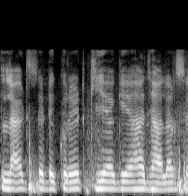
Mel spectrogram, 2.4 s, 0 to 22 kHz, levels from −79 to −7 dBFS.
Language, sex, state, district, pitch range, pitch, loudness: Hindi, male, Jharkhand, Garhwa, 145-155 Hz, 150 Hz, -13 LUFS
